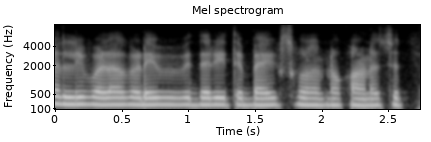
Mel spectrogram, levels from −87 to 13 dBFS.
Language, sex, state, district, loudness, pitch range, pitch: Kannada, female, Karnataka, Bidar, -14 LUFS, 185-195 Hz, 190 Hz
